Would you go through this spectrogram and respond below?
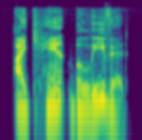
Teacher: in the sentence, I can't believe it, the emphasis is on can't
